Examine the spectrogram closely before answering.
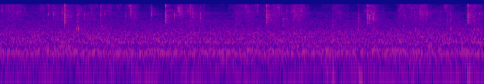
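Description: Blue silicone spatula stirring oiled, spice-coated raw chicken wings in a ceramic baking dish: soft, wet squishing with scattered faint clicks and scrapes against the dish.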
